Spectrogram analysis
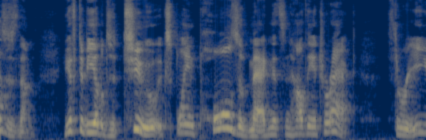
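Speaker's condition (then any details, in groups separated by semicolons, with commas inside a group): No condition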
